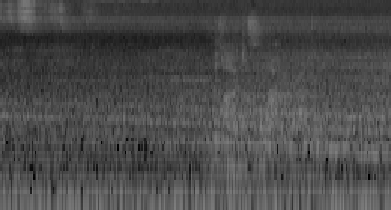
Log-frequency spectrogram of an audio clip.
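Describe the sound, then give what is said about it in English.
A subway train on the yellow line rolls steadily along the rails, a continuous rumble with rattling wheels that grows slightly louder partway through, with faint voices murmuring beneath the noise. “They're color-coded, Mom. We needed the green one. I got us on the yellow one.”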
